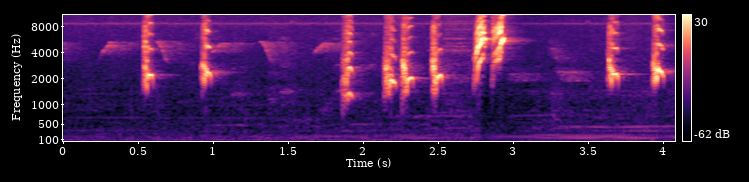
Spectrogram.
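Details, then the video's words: Long-tailed shrike song played as a master recording for training caged birds: short sharp downward chirps, single or paired, at uneven intervals, with faint higher whistled notes between them over a low background hum. "Masteran Suara Cendet Satu Titik Nagen❗Pancingan Cendet FULL Isian MEWAH"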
